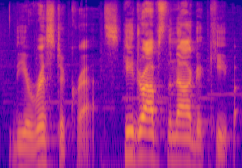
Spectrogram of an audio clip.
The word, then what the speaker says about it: Nagakiba: He drops the Nagakiba, one of several weapons with the same syllable emphasis as Mamma Mia by ABBA. Try it at home. Nagakiba.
